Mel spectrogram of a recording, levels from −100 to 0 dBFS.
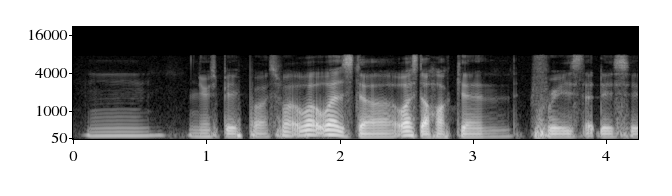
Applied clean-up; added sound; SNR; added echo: none; none; none; none.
